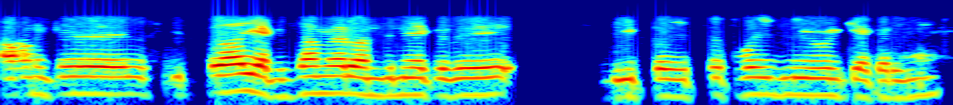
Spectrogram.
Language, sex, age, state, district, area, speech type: Tamil, male, 18-30, Tamil Nadu, Dharmapuri, urban, conversation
